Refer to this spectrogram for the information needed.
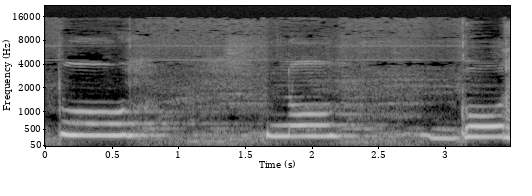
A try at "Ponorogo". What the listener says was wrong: Mana gonyo ini R lo. R sama or. jadi Ponoro. Go. Ponorogo jadi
